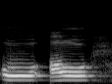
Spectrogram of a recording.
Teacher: अब ओ बोलिएगा ना तो होठ आपका गोल हो जाएगा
